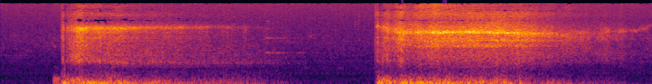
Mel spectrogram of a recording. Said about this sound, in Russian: Океан шумит.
